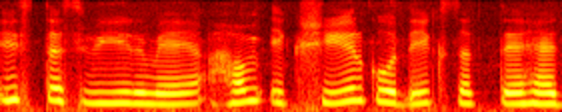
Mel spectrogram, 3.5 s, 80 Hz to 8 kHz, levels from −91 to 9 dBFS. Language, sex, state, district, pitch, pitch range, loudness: Hindi, female, Uttar Pradesh, Jalaun, 260 Hz, 250-280 Hz, -17 LUFS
